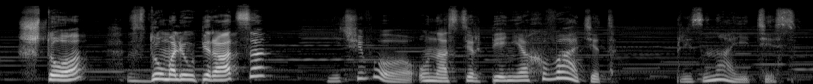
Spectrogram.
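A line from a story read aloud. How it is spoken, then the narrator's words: Angry raised-voice shout. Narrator (Russian): Следователь повысил голос, рассердился и крикнул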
